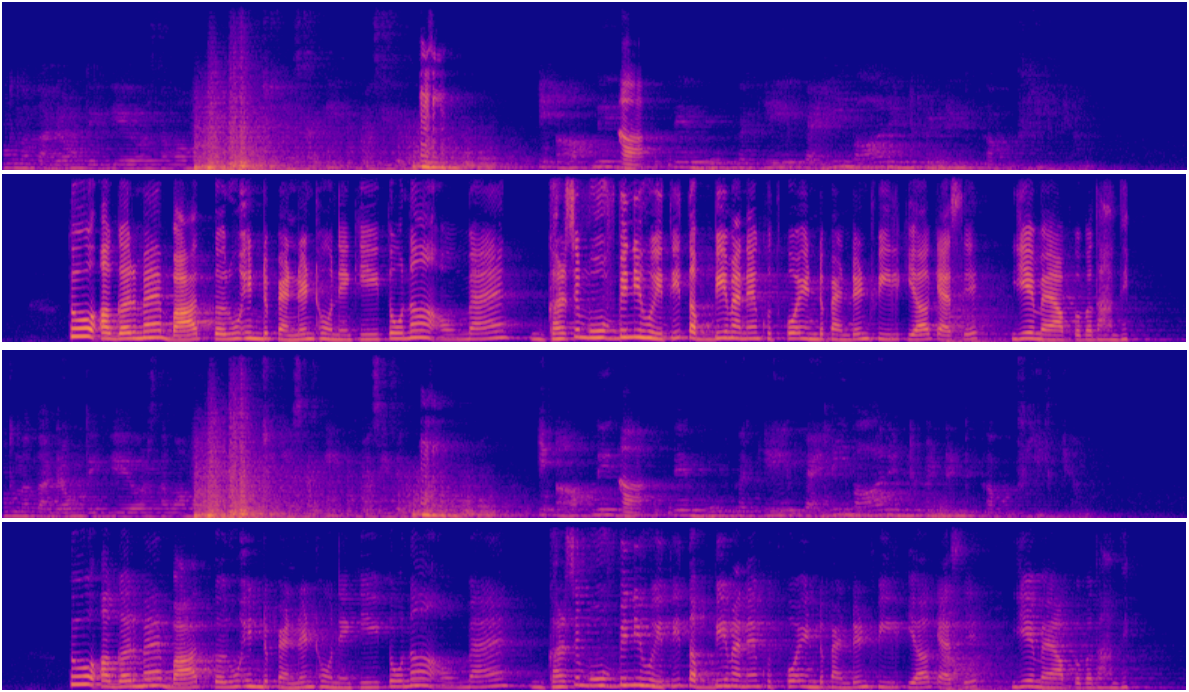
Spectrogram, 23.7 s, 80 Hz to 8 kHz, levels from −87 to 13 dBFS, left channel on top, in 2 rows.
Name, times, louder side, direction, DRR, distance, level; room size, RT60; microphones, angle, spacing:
voice 1, 0.0-4.1 4.8-4.9 5.3-6.2 6.7-10.8 21.2-21.6 22.2-22.4, right 1 dB, 50° right, -1 dB, 5.5 m, -43 dB
sound 1, 1.9-6.0 6.4-6.7 7.3-7.4 8.2-10.9 12.7-13.2, right 1 dB, 15° right, 0.9 m, -33 dB
voice 2, 4.2-4.6 6.2-6.4 12.5-21.6 21.9-23.1, left 6 dB, 90° left, 17 dB, 0.5 m, -25 dB
27.5 x 27.0 x 4.5 m, 2.1 s
head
